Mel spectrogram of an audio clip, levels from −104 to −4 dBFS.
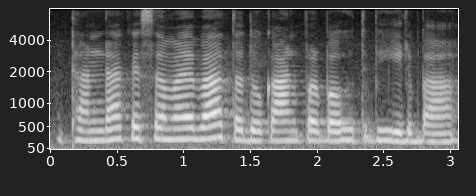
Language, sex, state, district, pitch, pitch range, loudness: Bhojpuri, female, Bihar, Saran, 215 Hz, 205-235 Hz, -19 LUFS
